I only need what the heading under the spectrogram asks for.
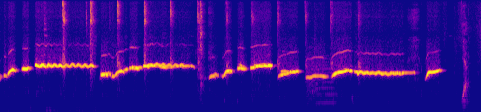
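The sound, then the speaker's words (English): A person whistles "When the Saints Go Marching In", a lively, bouncy jazz tune, the melody running in short, clear phrases with brief breaks between them, loud and bright, ending with a quick downward slide. “I'm whistling when the saints go marching in, bring those positive vibes in.”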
